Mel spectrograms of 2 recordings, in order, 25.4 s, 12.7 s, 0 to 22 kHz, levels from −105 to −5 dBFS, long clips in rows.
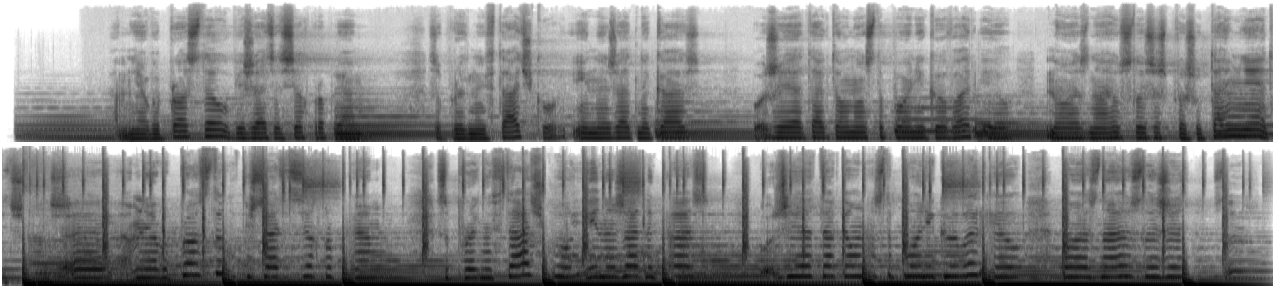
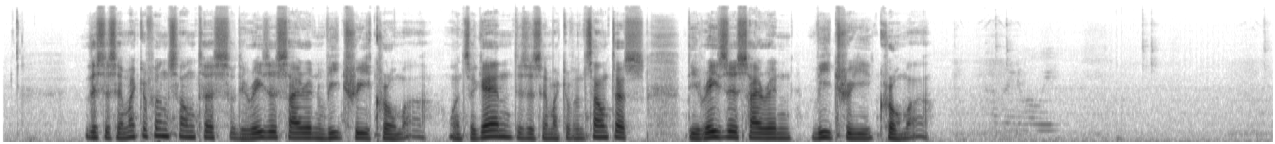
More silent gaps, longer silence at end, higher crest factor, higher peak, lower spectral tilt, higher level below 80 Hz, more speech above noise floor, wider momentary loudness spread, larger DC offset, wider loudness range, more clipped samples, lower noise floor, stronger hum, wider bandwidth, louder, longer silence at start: neither; second, 0 s vs 3.45 s; second, 8 dB vs 20 dB; first, 0 dBFS vs -8 dBFS; about the same, -6 dB/octave vs -6 dB/octave; first, -10 dBFS vs -62 dBFS; second, 21 dB vs 39 dB; about the same, 13 LU vs 13 LU; neither; first, 10 LU vs 6 LU; first, 2% vs under 0.1%; second, -29 dBFS vs -65 dBFS; neither; about the same, 17 kHz vs 18.5 kHz; first, -12 LUFS vs -27 LUFS; second, 0.2 s vs 0.85 s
